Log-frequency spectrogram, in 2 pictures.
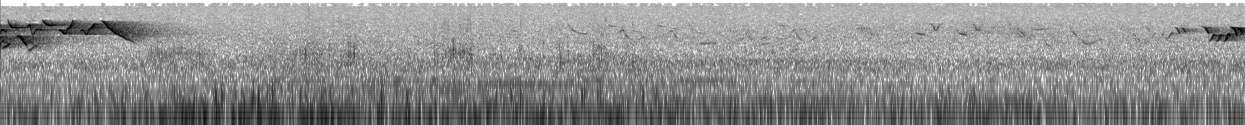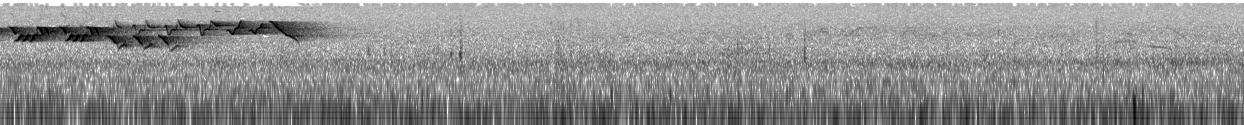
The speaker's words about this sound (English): Mourning warbler. So now that the leaves are out, it's harder to spot these warblers.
